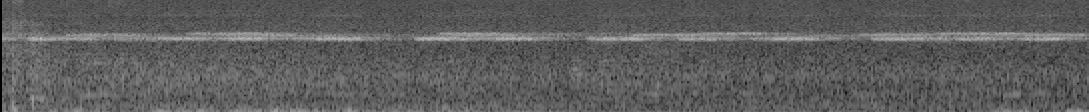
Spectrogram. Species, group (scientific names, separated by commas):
Oecanthus pellucens, Orthoptera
